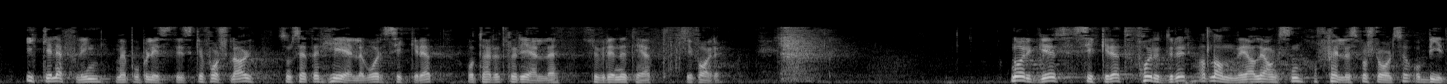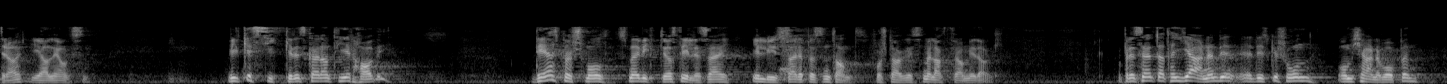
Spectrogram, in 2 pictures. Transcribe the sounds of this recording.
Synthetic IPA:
ɪkːəlɛflɪŋmɛpʊpʉlɪst̪ɪskəfɔʂɭɑːɡsɔmsɛt̪ːəɾɦeːləʋoːɾsɪkːəɾheːt̪ɔt̪ʰæɾɪt̪ʊɾɪɛlːəsʉʋəɾɛnɪt̪ʰeːt̪ɪfɑːɾə | nɔɾɡəsːɪkːəɾheːt̪fɔɾd̪ɾəɾɑ̰t̪lɑnːəɪɑlɪɑŋsnhɑɾfɛlːəsfɔʂʈoːəlsəʔɔbiːd̪ɾɑːɾɪɑlɪɑ̰ŋsn | ʋɪlkəsɪkːəɾeːt̪sɡɑɾɑnt̪ʰiːəɾɦɑɾʋɪ | d̪ɛæɾspœʂmoːlsɔmæɾʋɪkt̪ɪɔst̪ɪlːəsæɪɪlyːsɑɾɛpɾəsənt̪ʰɑ̰nt̪fɔʂɭɑːɡəsɔmæɭɑk̚t̪fɾɑ̰mɪd̪ɑ̰ːɡ | ɔpʰɾɛsɪd̪ɛnt̪ɑt̪ʰɑɾjæːɳəɛnd̪ɪskʉʂuːnɔmçæːɳəʋoːpən

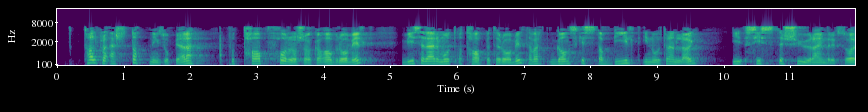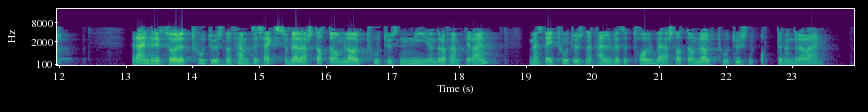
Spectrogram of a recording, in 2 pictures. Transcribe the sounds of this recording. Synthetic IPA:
t̪ʰɑːlfɾɑʔæʂʈ̪ɑt̪nɪŋsʊpjæːɾə | fɔt̪ʰɑːpfɔɾuːʂɑːkɑɑʋɾoːʋɪlt̪ | ʋiːsəɖæɾɪmuːt̪ʰɑt̪ʰːɑːpət̪ʰɪɾoːʋɪlt̪hɑːɾʋæɾt̪ɡɑnskəst̪ɑbiːlt̪ʰinuːt̪ʰɾɛnlɑːɡ | iːsɪst̪əʂʉːɾæɪnd̪ɾɪft̪soːɾ | ɾæɪnd̪ɾɪft̪soːɾət̪ʰuːt̪ʰʉːsn̩oːfɛmt̪ʰɪsɛksːɔblæɪd̪ɛæʂtɑt̪ːɑɔmlɑːɡt̪ʰuːt̪ʰʉːsn̩niːhʉnd̪ɾəoːfɛmt̪ɪɾæɪn | mɛnsd̪ɛit̪ʰuːt̪ʰʉːsn̩o̰ːʔɛlʋət̪ʰɪt̪ʰɔlblæɪæʂtɑt̪ːɑɔmlɑːɡt̪ʰuːt̪ʰʉːsn̩ɔt̪ːəɦʉnd̪ɾəɾæɪn

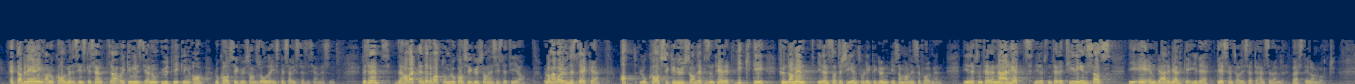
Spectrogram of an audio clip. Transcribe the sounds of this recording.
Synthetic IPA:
ɛt̪ɑbleːɾɪŋʔɑʋlʊkʰɑːlmɛd̪ɪsiːnskəsɛnt̪ɾəʔɔɪkːəmɪnst̪jɛnʊmʉːt̪ʰʋɪklɪŋɑʋlʊkʰɑːlsyːkəhʉːsɑnəsɾɔlːəɪspɛsɪɑlɪst̪ɛsət̪ʰjḛːnə̰st̪n̩ | pʰɾɛsɪd̪ɛnt̪d̪ɛɦɑɾʋæʈːɛnd̪eːld̪ɛbɑt̪ːʊmlʊkʰɑːlsyːkəhʉːsɑnɛnsɪst̪ət̪ʰiːɑɔlɑːmɛɪbɑːɾəʉnːəʂt̪ɾeːkə | ʔɑt̪lʊkʰɑːlsyːkəɦʉːsɑnɾɛpɾɛs̬ənt̪ʰeːɾəɾɛt̪ʋɪkt̪ɪfʉnd̪ɑmɛnt̪ɪd̪ɛnst̪ɾɑt̪əʂiːənsɔmlɪɡət̪ʰɪlɡɾʉnːɪsɑmɑnlɪsəfɔɾmən | d̪ɪɾɛpɾəsɛnt̪ʰeːɾənæːɾɦeːt̪d̪ɪɾɛpɾəsnt̪ʰeːɾəʈʰiːlɪɪnsɑt̪s | d̪ɪɛɛnbæːɾəbjælkəʔɪd̪ɛd̪̥ɛsɛnt̪ʰɾɑ̰lɪseːʈəhɛlsəʋænəʋæst̪ɪlɑnə̰ʋɔ̰ʈ

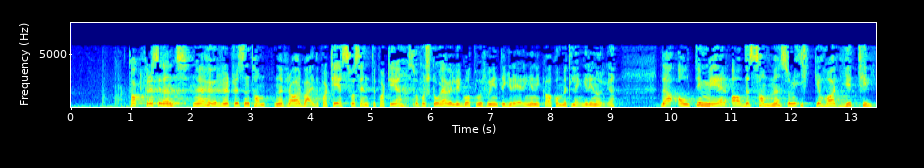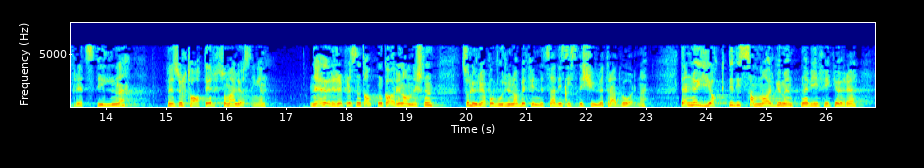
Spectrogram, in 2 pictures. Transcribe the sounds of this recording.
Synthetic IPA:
t̪ʰɑkːpʰɾɛsɪd̪ɛnt̪nɔɾjæɪɦøːɾəːɛpɾəsənt̪ʰɑnt̪ənəfɾɑɑɾbæɪd̪əɾpʰɑʈʰiːəsɔsɛnt̪əpʰɑʈiːəsɔfɔʂʈoːɾjæɪʋɛld̪ɪɡɔt̪ːʋʊɾfɔɾɪnt̪əɡɾeːɾɪŋənɪkːəhɑɾkʰɔmːət̪lɛŋːəɾɪnɔɾɡə | d̪ɛæɾʔɑlt̪ɪmeːɾɑʋd̪ɛsɑmːəsɔmɪɪkːəɦɑɾjɪt̪ʰːɪlfɾɛd̪st̪ɪlːənə | ɾɛsʉlt̪ʰɑːt̪əɾsɔmæɭøːsnɪŋən | nɔɾjæɪhøːɾəɾːɛpɾəsənt̪ʰɑnt̪n̩kʰɑːɾɪnɑnːəʂn̩sɔlʉːɾəɾjæɪpʰɔʋʊɾhʉnhɑɾbəfɪnːət̪sæɪd̪ɪsɪst̪əɕʉːət̪ʰɾɛd̪ʋəoːɾənə | d̪̥ɛæɳœʏɑkt̪ɪd̪ɪsɑmːəɑɾɡʉmɛnt̪ənəʋɪfɪkhøːɾə

